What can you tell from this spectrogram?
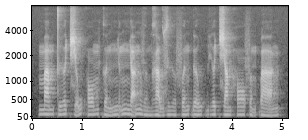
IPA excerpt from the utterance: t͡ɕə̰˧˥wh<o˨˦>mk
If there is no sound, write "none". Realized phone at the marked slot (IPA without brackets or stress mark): ɔ˨˦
